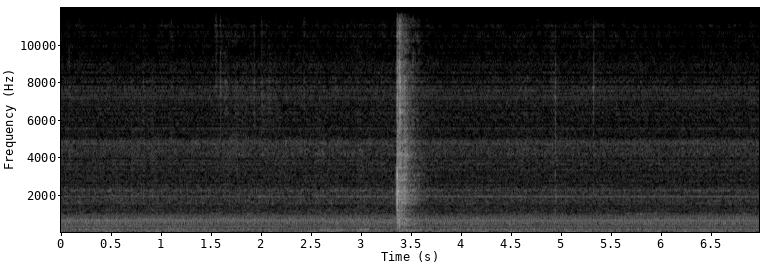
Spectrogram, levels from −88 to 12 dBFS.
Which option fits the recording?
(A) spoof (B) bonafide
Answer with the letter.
A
